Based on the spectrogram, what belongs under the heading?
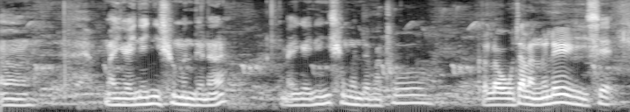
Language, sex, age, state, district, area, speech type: Bodo, male, 45-60, Assam, Udalguri, rural, spontaneous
